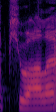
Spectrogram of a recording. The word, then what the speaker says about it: Puyallup: there's a bunch of names around there that are interesting to pronounce. Mm-hmm. Well, it's kind of like Washington names. Yeah, Puyallup.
